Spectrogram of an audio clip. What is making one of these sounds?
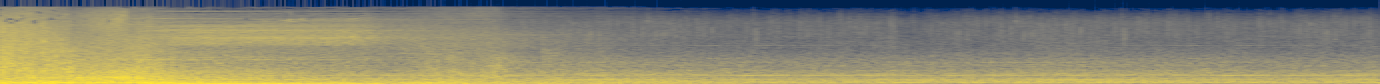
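A triumphant game fanfare plays softly.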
